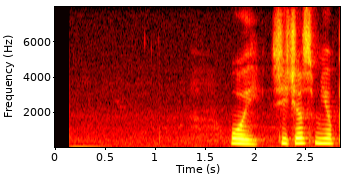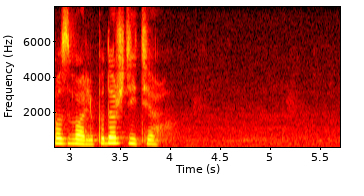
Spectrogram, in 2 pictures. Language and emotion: Russian, neutral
